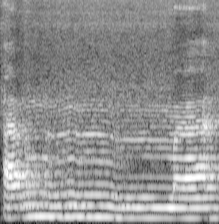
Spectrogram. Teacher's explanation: Walaupun mulut kita dirapatkan, tetapi ada hembusan udara yang sedikit keluar dari hidung kita, itu menandakan bahwa bacaan kita telah dengung sempurna ya, bukan ya. · Ketika kita dipecat hidungnya ya tidak bisa, karena idgham mutamasil ini termasuk idgham yang bi gunnah dengung yang dengan disertai gunnah dari hidung. Ya, ada aliran angin yang keluar di antara kedua lubang hidung kita.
